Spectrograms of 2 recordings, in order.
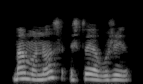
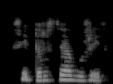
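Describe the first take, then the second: First: Un poco agudo, quejándose; niño quejoso. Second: Voz de niño más baja y cansina; niño terco. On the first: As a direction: imita al hijo que quiere irse. Hijo pide irse de la fiesta. (niño quejoso en el cumpleaños) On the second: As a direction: imita al niño que insiste aburrido. Hijo insiste que está aburrido. (niño terco y desganado) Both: Retold or imitated.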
